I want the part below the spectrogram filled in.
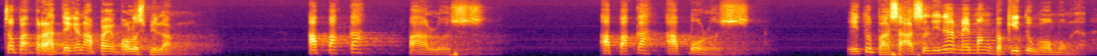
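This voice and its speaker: A man's voice: fairly high pitch, normal speed. Older man preaching in a reverberant church. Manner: lively preaching with colloquial asides and acted quotes. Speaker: pastor. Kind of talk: sermon.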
